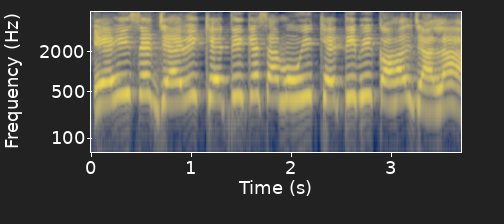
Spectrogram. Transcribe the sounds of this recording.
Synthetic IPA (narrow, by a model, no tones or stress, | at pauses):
eɦised͡ʒɛːwikʰeːt̪ikesamuːɦikʰeːt̪ibʱikəɦəld͡ʒaːla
